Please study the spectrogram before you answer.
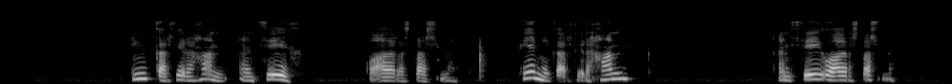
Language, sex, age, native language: Icelandic, female, 60-69, Icelandic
